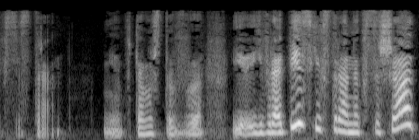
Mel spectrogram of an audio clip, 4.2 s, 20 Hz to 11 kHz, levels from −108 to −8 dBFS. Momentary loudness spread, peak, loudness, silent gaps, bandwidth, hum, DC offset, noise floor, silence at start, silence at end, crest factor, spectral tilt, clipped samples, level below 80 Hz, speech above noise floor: 20 LU; -12 dBFS; -30 LUFS; none; 8.8 kHz; none; under 0.1%; -59 dBFS; 0.05 s; 0.05 s; 18 dB; -4.5 dB/octave; under 0.1%; -70 dBFS; 30 dB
